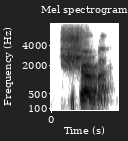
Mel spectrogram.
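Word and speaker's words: Tschermak: एक तो Hugo de rice, Hugo de rice, Karl Correns और शर्मा। ये 3 साइंटिस्ट थे। टी साइलेंट है बेटा इसमें, टी is silent, okay, T is silent and शर्मा।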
